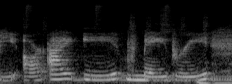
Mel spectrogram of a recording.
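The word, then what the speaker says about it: Maybrie: and it means rival May breathe spell m-a-y-b-r-i-e Mabry this one could be probably spelled a few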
